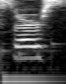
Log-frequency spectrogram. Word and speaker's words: Circe: When I read the Odyssey in high school, I always pronounced it as Circe because C-I-R, Sir, and then C-E, S. So Circe.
